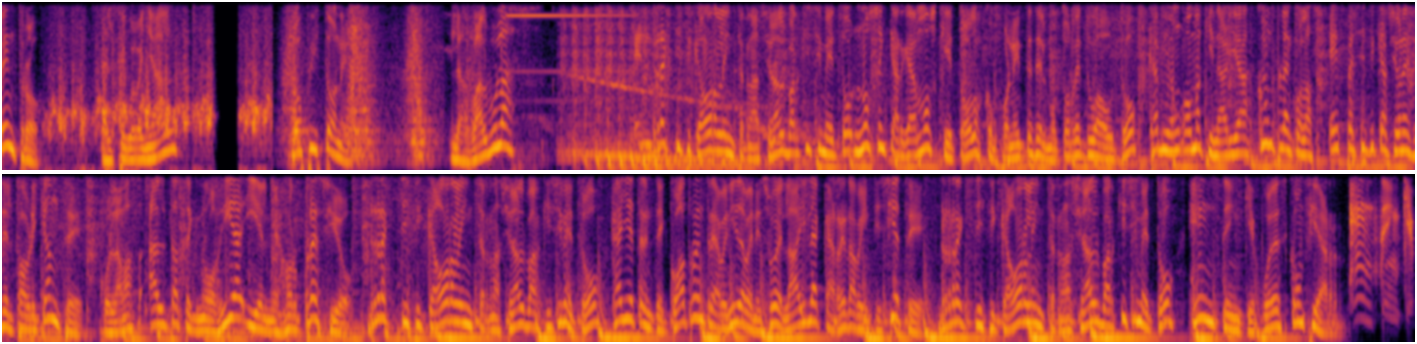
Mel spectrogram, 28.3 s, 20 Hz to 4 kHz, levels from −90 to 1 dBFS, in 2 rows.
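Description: From 0.76 to 1.92 s there are repeated stalls, a stutter. Packets arrived late, so the jitter buffer ran dry five times. Each gap was filled by stretching the last sound, 136 ms in all, the longest 46 ms. Nothing is lost, but the audio drags and hiccups.

At 2.1 s comes a call audio freeze lasting until 2.38 s. The last sound continues briefly as a fading buzz, then 180 ms of silence. The likely cause is packets held up in transit, emptying the buffer. The audio then resumes where it stopped, 265 ms later.

Jitter buffer speed-up follows twice. From 8.43 to 13.82 s the audio runs at 103 %. From 16.99 to 23.29 s it runs at 102 %. The buffer had built up excess delay and trimmed it by cutting tiny pitch-period slices, about a fifth of a second the first time, somewhat less the second. Pitch holds steady. The pace is only slightly faster than normal.

Throughout, nothing is heard above 4 kHz, which fits a narrowband telephone codec.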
